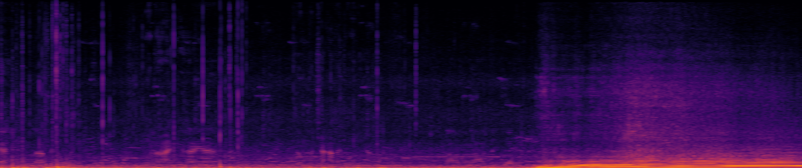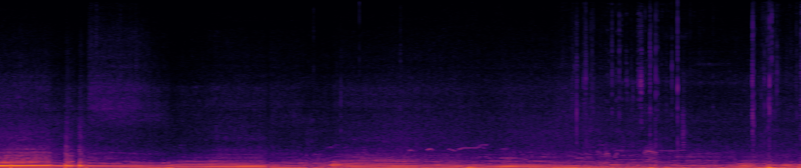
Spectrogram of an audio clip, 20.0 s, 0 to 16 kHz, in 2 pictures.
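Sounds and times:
race car engine revving: 0:06.3 - 0:20.0.

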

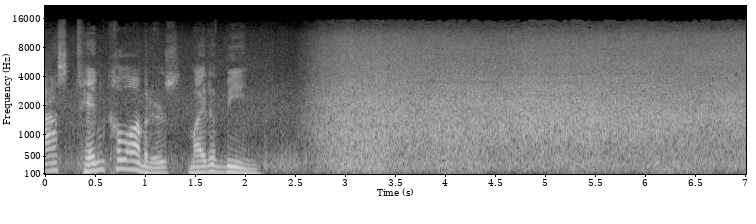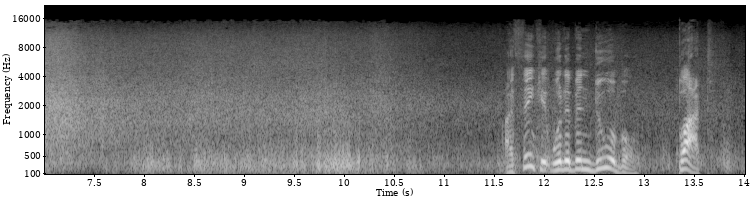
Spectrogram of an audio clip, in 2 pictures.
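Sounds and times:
wind: 0:00.0 - 0:14.0
surf breaking on beach: 0:02.3 - 0:14.0.

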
